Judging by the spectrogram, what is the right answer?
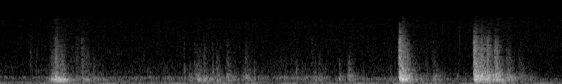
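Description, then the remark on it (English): A car bonnet being opened on a warm night to look under it when the car will not start: a series of metallic clunks and rattles, quieter at first, then two sharper, louder knocks near the end, with no voices. “Take a look under the bonnet.”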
